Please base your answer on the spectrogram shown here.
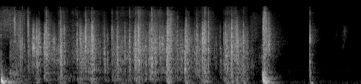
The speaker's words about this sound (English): Let me open the envelope.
